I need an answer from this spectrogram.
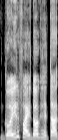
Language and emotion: Goan Konkani, neutral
